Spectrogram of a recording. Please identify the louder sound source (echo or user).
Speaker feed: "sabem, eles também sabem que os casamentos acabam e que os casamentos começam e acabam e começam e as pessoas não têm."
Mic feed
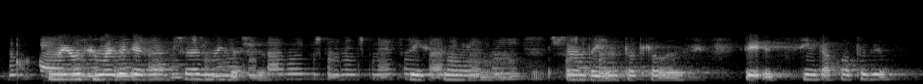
user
